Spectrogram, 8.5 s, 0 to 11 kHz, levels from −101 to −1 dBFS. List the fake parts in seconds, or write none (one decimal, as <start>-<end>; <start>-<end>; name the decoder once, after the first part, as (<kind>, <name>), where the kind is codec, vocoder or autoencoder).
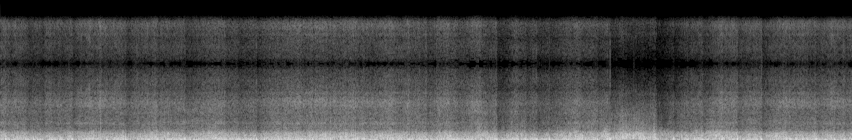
0.0-2.1 (vocoder, Vocos); 3.4-4.0; 6.9-8.5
